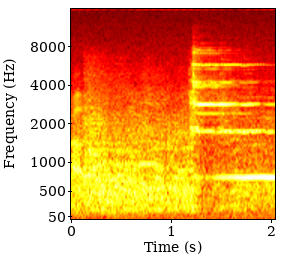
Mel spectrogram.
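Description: Boxing ring bell struck once about a second in to start the first round, ringing on with a steady tone.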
